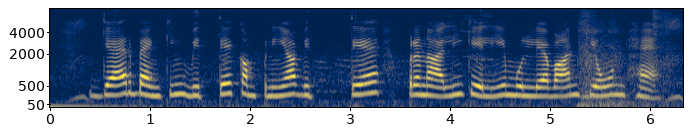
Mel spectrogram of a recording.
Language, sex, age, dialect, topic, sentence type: Hindi, female, 18-24, Hindustani Malvi Khadi Boli, banking, question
